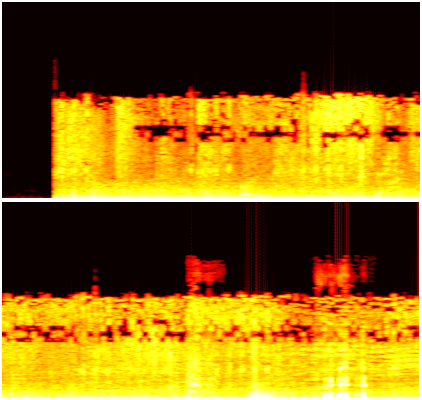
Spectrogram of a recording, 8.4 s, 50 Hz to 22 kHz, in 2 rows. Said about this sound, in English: Just Stop Oil spraying the MI5 building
